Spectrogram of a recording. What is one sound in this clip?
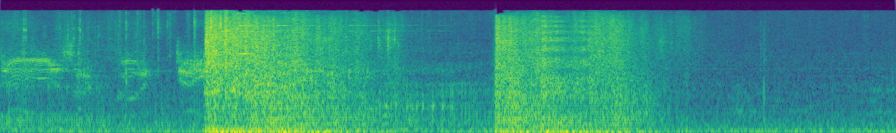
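A gun fires loud bursts of shots.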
